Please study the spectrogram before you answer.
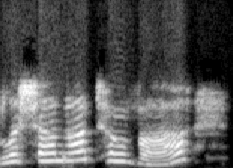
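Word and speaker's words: L'shanah tovah: Uh, and Lashana Tova, that is how you say this um this saying right here.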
